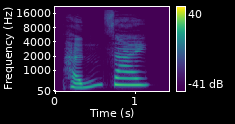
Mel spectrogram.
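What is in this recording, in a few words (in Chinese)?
"盆栽", Chinese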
